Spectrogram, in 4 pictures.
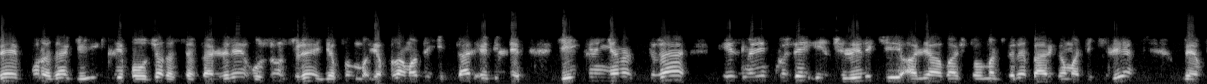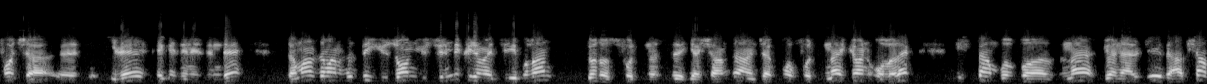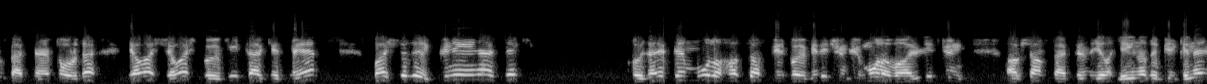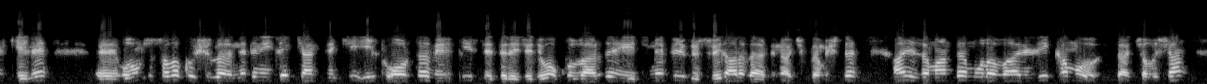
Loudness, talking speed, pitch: -17 LUFS, 125 wpm, 190 Hz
